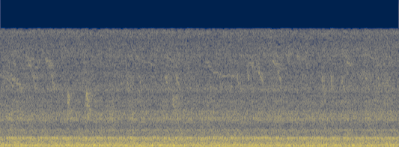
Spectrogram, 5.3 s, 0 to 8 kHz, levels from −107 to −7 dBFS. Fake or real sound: real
